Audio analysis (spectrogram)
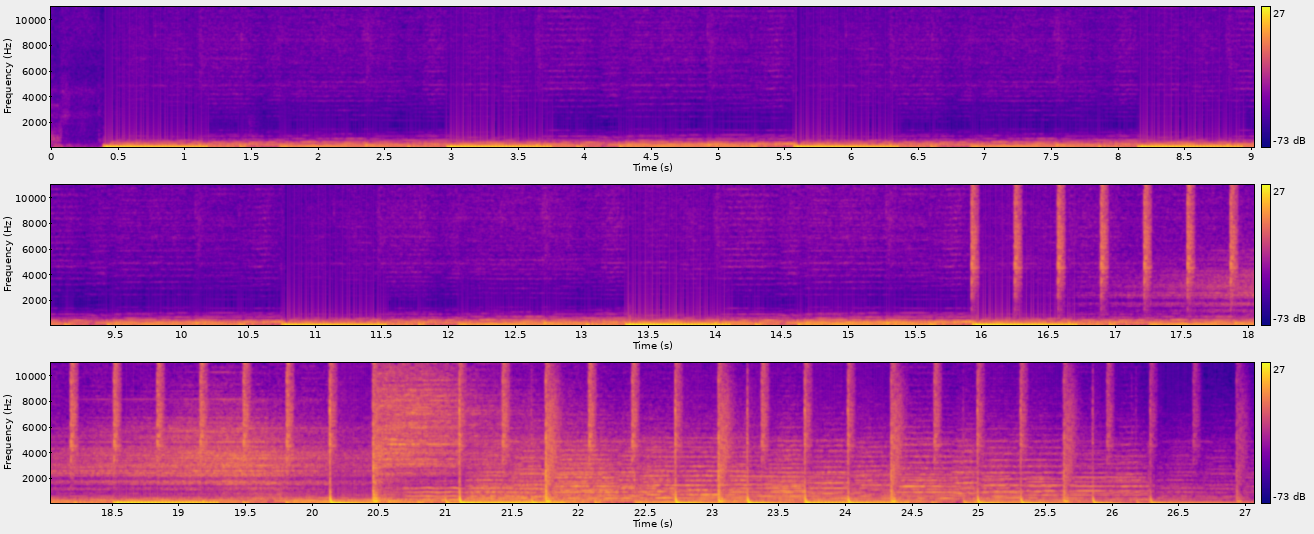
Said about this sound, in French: au pause musical, c'était l'excellent beatmaker …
